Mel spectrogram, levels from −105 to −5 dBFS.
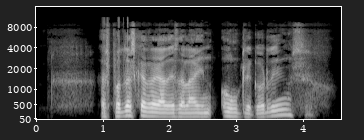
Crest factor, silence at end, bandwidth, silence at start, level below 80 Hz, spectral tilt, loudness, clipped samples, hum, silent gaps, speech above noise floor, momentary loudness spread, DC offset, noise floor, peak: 18 dB; 0.45 s; 11.5 kHz; 0.95 s; -72 dBFS; -4.5 dB/octave; -26 LUFS; under 0.1%; none; none; 28 dB; 16 LU; under 0.1%; -54 dBFS; -8 dBFS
